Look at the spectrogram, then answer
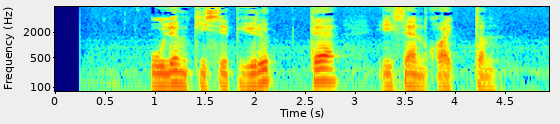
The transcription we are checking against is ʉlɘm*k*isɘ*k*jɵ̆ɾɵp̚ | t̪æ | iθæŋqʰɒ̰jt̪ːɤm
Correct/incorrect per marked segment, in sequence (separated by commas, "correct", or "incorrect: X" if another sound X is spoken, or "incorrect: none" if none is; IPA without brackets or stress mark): correct, incorrect: p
